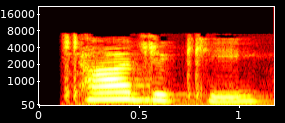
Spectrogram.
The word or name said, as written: tadzhiki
